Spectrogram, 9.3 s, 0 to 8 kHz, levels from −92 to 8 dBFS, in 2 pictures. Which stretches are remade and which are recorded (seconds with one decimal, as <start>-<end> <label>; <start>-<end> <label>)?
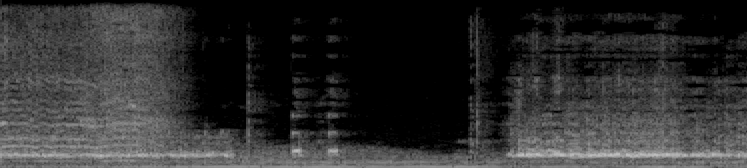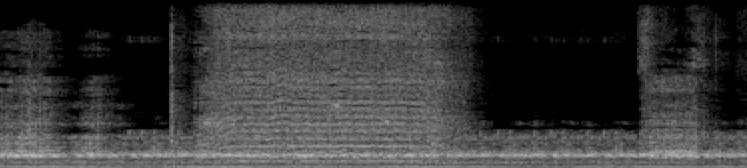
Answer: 0.0-9.3 remade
